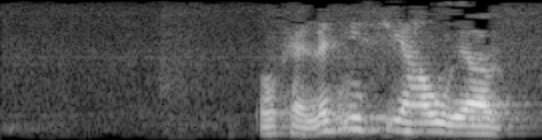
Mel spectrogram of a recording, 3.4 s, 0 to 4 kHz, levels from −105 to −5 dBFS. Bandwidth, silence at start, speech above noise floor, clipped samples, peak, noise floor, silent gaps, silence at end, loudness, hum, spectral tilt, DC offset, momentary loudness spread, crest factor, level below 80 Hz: 4 kHz; 1.6 s; 38 dB; under 0.1%; -12 dBFS; -65 dBFS; none; 0.1 s; -28 LUFS; none; -11 dB/octave; under 0.1%; 11 LU; 18 dB; -80 dBFS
